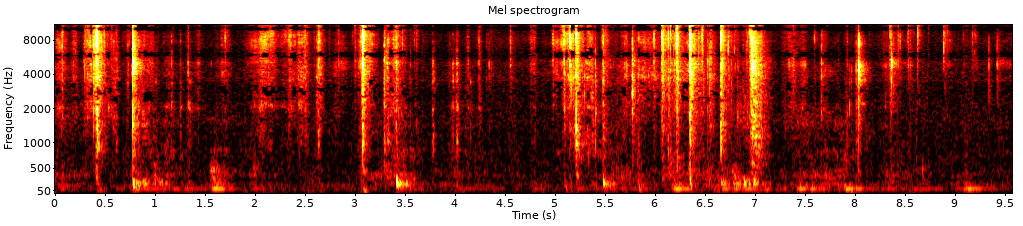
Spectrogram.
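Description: A metal box-cutter blade scrapes cubes from the grid-scored face of a solid green soap bar with a blue coated layer. Crisp, crunchy scrapes and snaps come in uneven bursts, each with a soft low thud and a bright crackle that dies away quickly. Small cubes break loose between quieter stretches of faint scraping.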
